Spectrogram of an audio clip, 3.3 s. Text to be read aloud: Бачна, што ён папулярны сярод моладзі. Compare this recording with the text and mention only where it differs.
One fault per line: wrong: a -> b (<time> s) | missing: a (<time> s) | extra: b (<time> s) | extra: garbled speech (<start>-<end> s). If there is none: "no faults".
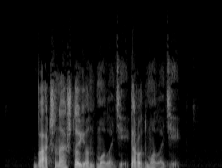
wrong: папулярны -> моладзі (1.5 s)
